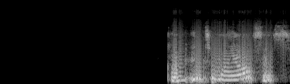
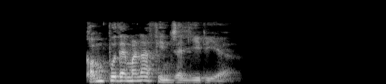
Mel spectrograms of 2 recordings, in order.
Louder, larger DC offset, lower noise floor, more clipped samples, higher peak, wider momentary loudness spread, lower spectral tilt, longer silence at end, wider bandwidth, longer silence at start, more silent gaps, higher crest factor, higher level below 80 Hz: about the same, -16 LUFS vs -17 LUFS; neither; second, -79 dBFS vs under -90 dBFS; neither; about the same, 0 dBFS vs -2 dBFS; second, 4 LU vs 15 LU; first, -6.5 dB/octave vs -5 dB/octave; second, 0 s vs 1.55 s; first, 13.5 kHz vs 8 kHz; first, 1.65 s vs 0.85 s; neither; about the same, 18 dB vs 20 dB; first, -50 dBFS vs -58 dBFS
